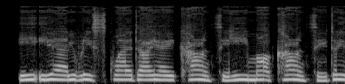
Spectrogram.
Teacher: The accent on the word is on the first syllable, not the second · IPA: [ˈʝe̞rβ̞ä ˈmäte̞]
